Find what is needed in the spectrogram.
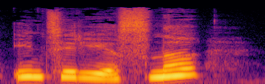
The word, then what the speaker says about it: интересно: Рес, stressed. Это интересно.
